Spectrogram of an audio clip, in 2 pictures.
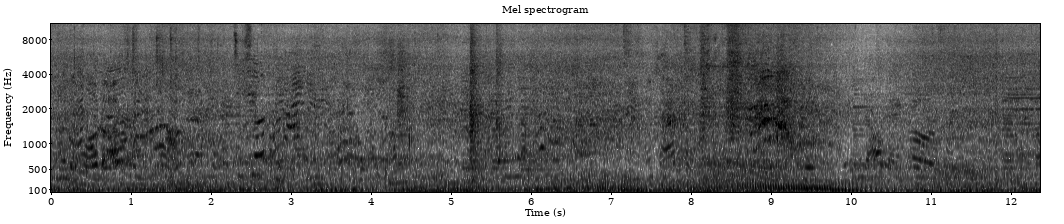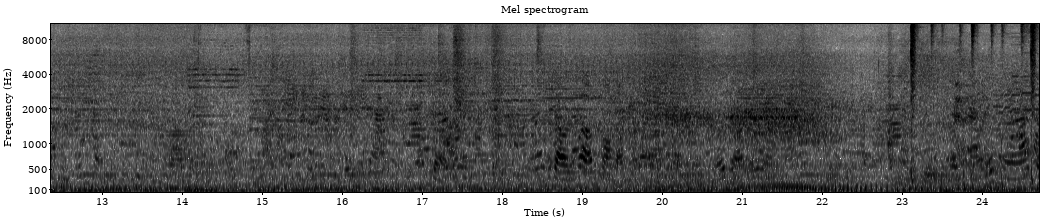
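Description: A crowd of people talk all around in a busy, noisy market.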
